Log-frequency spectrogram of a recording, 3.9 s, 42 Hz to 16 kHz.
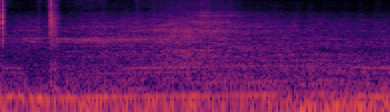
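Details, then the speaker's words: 2008 Toyota Tacoma cruising on a new Walker Quiet Flow stainless muffler that replaced a poor one: low, even rumble, no drone or boom. Definitely quieter; healthy exhaust that now sounds like a regular car. "Definitely quieter, without a doubt. Oh yes, yes. This Walker muffler is a big change. Yeah, it just sounds, it's like a regular car now."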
